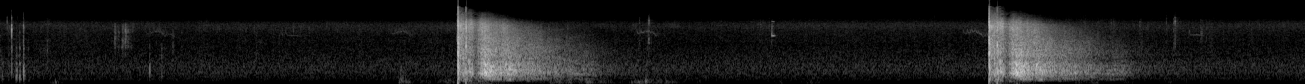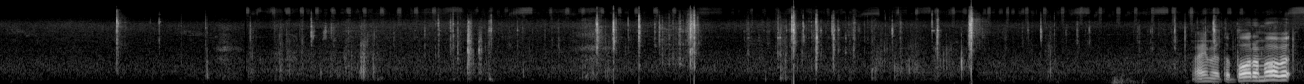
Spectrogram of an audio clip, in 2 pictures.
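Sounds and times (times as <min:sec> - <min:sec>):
handgun shots with echo: 0:04.6 - 0:05.8, 0:09.9 - 0:11.3
faint clicks: 0:14.2 - 0:26.0.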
